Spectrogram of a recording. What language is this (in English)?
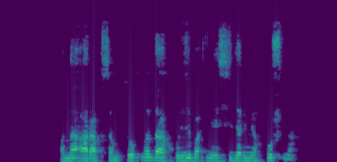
Chuvash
